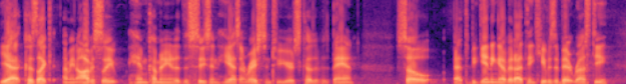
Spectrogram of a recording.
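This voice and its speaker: Delivered at a very fast pace, the voice has a bright, sharp tone and a monotone, flat intonation. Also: man, medium pitch for a man. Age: 20s. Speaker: supercross racer. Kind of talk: casual chat.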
